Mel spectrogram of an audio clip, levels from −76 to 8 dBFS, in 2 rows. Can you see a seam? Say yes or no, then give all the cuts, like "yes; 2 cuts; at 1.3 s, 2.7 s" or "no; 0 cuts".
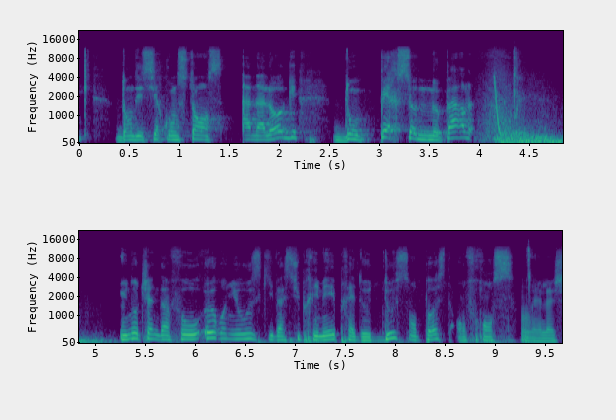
no; 0 cuts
